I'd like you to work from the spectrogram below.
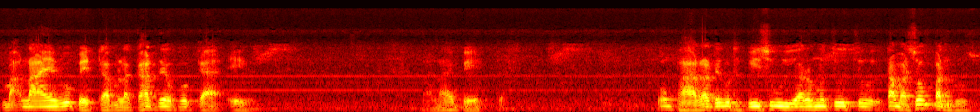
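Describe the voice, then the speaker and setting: A man's voice: on the low side, measured pace, pauses often, narrow, tinny audio, a little hiss or hum. A man giving an informal religious talk, chatty, with teasing asides. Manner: chatty, mixing Javanese and Indonesian, teasing asides. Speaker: religious teacher.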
